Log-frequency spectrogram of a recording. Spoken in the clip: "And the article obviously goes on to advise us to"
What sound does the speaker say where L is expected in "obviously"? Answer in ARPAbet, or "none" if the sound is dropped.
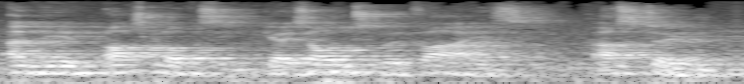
none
